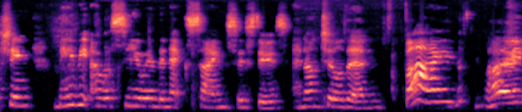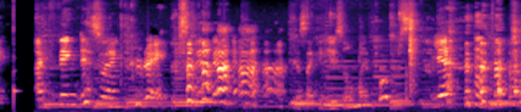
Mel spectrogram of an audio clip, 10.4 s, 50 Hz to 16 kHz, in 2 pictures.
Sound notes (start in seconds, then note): 5.6 soft guitar music; 7.0 both laugh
